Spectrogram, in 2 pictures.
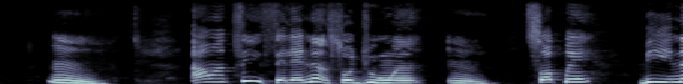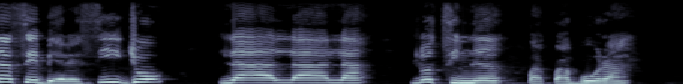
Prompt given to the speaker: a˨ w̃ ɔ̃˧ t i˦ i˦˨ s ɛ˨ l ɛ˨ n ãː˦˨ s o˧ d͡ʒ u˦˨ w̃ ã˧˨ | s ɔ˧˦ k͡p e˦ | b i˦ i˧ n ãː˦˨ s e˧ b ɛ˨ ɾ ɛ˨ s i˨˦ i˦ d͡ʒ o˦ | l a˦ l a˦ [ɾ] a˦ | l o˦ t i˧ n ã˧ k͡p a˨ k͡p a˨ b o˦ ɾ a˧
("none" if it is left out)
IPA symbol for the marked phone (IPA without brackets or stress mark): l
